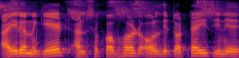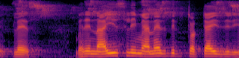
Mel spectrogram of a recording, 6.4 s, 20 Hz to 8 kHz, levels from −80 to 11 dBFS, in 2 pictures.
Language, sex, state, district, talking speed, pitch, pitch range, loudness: English, male, Odisha, Malkangiri, 140 wpm, 130 Hz, 125-145 Hz, -18 LUFS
